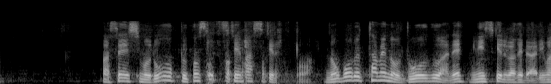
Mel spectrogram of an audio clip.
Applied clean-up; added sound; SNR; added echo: neural separator model SepFormer DNS4.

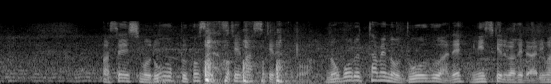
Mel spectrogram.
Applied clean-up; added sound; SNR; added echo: none; Cough; -2 dB; none.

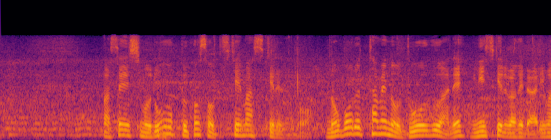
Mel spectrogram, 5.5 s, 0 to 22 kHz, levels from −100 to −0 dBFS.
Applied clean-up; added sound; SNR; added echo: none; none; none; none.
